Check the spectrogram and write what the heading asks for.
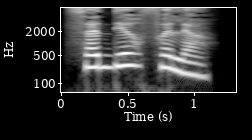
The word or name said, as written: ಸದ್ಯಃಫಲ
